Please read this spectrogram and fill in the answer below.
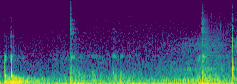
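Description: Self-noise of the iRig Mic HD's built-in preamp with its gain turned up between twelve and three o'clock: a faint hiss over a low rumble. A few soft clicks come from fingers on the mic's gain wheel, the first right at the start and another under a second in.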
